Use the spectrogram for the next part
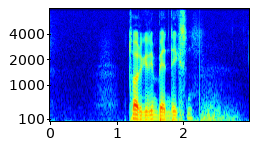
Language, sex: Norwegian, male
